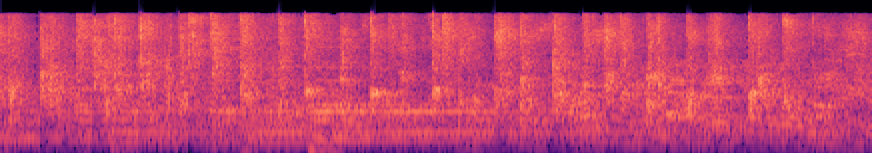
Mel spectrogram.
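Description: Live acoustic and electric guitars playing sustained chords that change a couple of times, while a few people clap along with sharp, separate claps.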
